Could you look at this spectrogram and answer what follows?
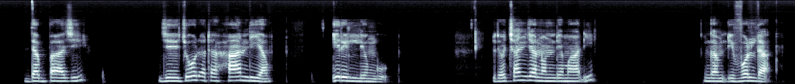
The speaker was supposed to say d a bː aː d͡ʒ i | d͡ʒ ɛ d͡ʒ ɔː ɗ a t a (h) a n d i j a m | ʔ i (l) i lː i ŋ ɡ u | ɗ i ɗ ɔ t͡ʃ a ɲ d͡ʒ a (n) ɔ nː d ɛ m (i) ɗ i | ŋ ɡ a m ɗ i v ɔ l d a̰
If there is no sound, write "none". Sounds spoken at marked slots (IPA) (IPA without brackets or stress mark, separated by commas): h, ɾ, n, a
